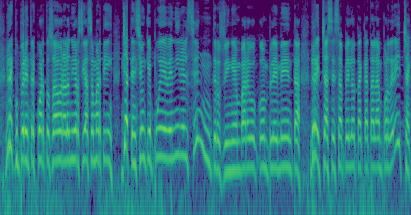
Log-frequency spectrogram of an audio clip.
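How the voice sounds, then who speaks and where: A man's voice: high-pitched, fairly bright tone, clean tone. A man with a Peruvian accent giving live football play-by-play in an emphatic, dramatic manner. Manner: emphatic, dramatic delivery with repeated names and drawn-out goal calls. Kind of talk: live match commentary.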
